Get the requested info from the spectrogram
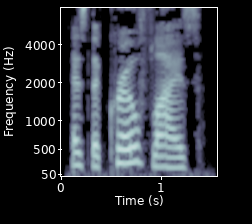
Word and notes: as the crow flies: British English

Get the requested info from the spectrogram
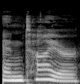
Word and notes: entire: American English

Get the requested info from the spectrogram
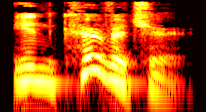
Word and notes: incurvature: British English

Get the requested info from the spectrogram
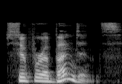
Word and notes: superabundance: British English

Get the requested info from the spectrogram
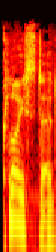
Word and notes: cloistered: British English

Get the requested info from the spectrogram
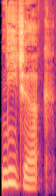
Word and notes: knee jerk: British English

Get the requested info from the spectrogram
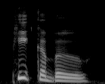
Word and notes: peek a boo: British English

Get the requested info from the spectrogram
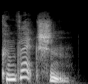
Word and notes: convection: British English

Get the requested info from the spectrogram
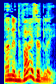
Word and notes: unadvisedly: British English

